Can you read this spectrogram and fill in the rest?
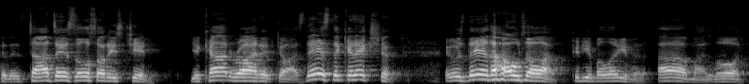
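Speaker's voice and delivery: loud, high shout of mock amazement; excited outburst. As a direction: cry out as if the mystery is finally solved. Mock climax, connection finally found.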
